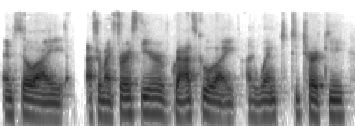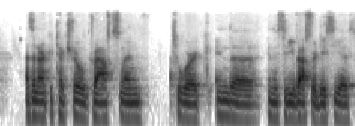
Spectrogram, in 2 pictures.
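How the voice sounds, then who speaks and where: A middle-aged Colombian man, an archaeology professor appearing as a guest, answers interview questions hesitantly and thoughtfully, restarting often. His voice is warm and fairly low, with little pitch movement, at a normal speed.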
